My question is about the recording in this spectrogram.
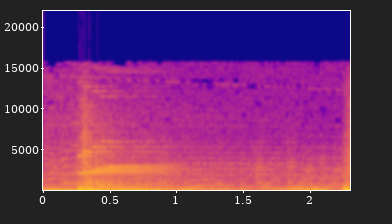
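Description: Cartoon sound effect: a single metallic clang about a quarter second in, followed by a bell-like ringing that slowly fades.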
